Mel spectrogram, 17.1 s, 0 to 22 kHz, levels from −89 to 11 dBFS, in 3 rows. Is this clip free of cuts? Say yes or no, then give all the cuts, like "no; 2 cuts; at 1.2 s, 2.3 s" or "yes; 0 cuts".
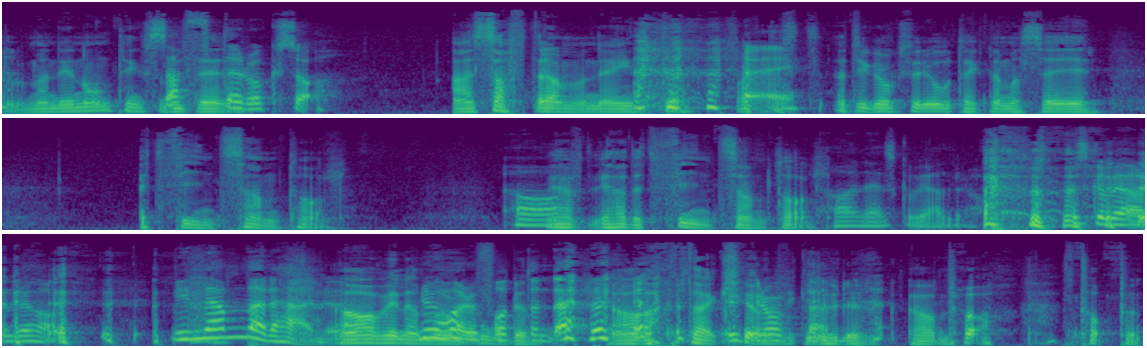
yes; 0 cuts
